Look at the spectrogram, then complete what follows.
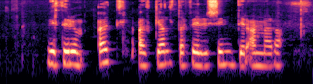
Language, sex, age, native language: Icelandic, female, 15, Icelandic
